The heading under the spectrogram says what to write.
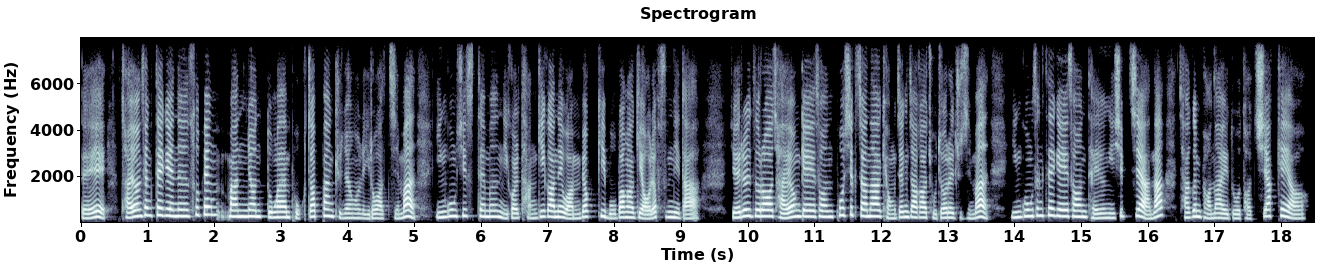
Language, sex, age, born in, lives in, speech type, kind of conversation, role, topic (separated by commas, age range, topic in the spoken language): Korean, female, 25-29, South Korea, South Korea, read, expert-assistant, expert, 만약 태양이 갑자기 다른 종류의 별, 예를 들어 적색왜성이나 백색왜성으로 변한다면 지구와 우리 삶에는 어떤 변화가 일어날까요?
